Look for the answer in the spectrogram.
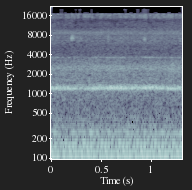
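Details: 1995 Chevy Silverado K1500 Z71 after a jump start from another vehicle: a steady high-pitched whine over a deep, rumbling idle that goes away and comes back; abnormal idle whine of unknown origin.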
